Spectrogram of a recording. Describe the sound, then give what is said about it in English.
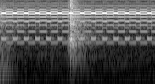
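A telephone bell rings with a bright, rapidly pulsing metallic trill that holds steady throughout, briefly interrupted by a short clattering burst in the middle. No one speaks. “It was Joshua, the security guard from the building entrance, on the phone.”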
